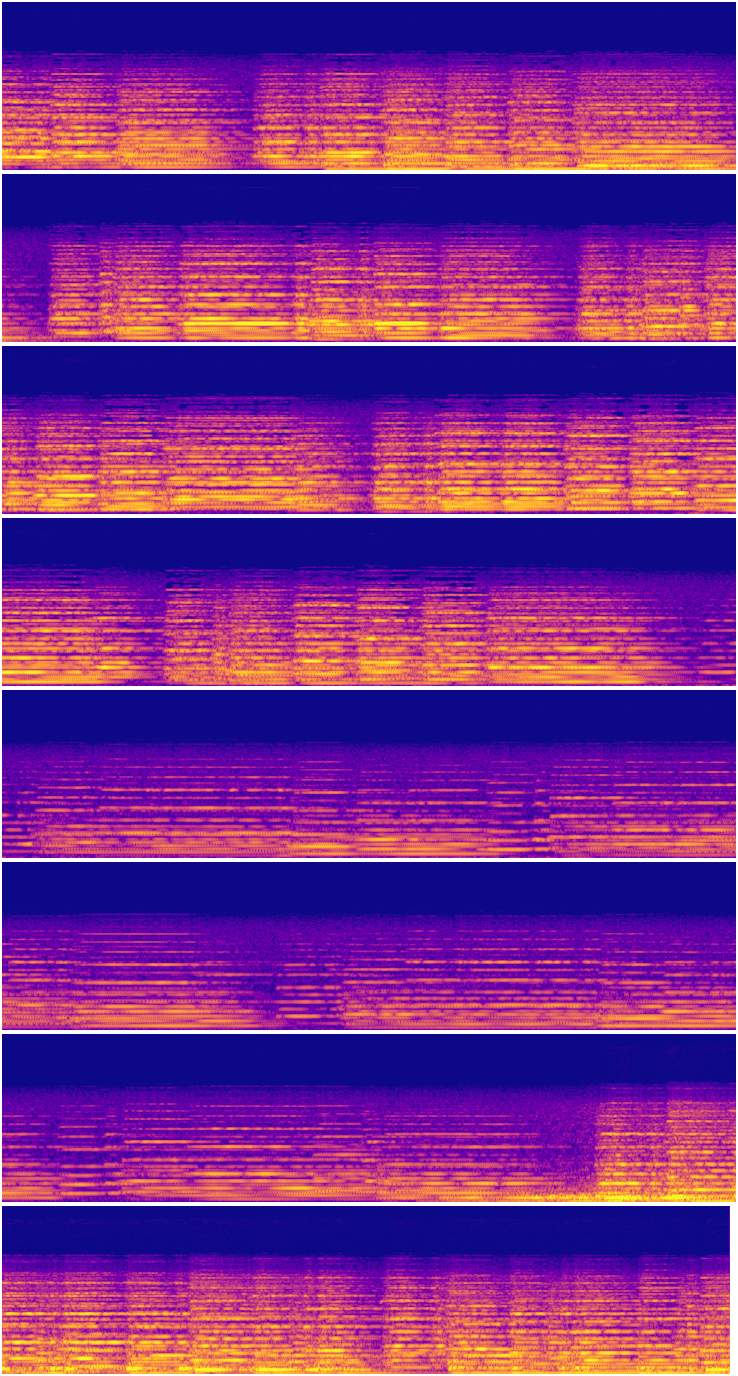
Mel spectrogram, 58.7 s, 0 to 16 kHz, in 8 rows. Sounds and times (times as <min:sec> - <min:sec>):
Music: 0:00.0 - 0:58.6.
